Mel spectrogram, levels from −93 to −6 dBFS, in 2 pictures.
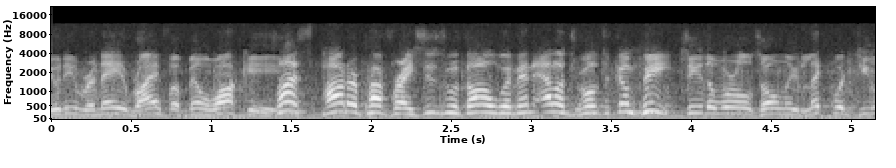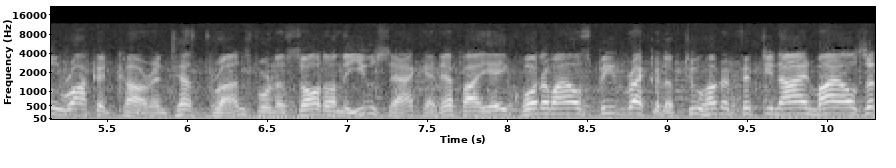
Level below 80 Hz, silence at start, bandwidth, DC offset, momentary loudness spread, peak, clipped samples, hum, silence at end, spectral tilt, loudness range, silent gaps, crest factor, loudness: -38 dBFS; 0 s; 11.5 kHz; under 0.1%; 6 LU; -2 dBFS; under 0.1%; none; 0 s; -6 dB/octave; 4 LU; none; 18 dB; -20 LUFS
